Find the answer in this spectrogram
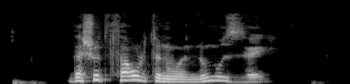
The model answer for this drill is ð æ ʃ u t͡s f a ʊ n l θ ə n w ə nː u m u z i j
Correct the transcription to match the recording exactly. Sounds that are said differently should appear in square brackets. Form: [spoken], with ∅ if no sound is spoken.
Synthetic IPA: ð æ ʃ u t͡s [θ] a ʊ [∅] l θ ə n w ə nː u m u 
